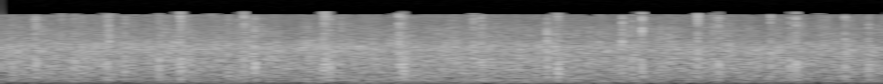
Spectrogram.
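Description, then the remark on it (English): An audience applauds steadily for Majority Leader Dean Skelos, a dense wash of many hands clapping at an even, moderate loudness with no voices standing out, sustained through the whole stretch. “Majority Leader Dean Skelos, big round of applause for Majority Leader Dean Skelos.”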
